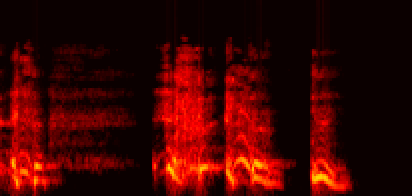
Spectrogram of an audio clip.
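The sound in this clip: Throat clearing by a lecturer: a few rasping, voiced grunts in short bursts separated by brief pauses, fairly loud against silence.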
